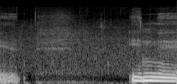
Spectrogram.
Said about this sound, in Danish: Og det lyder rigtig meget af regnvejr for mig. Ja, det er også det er regnvejr.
